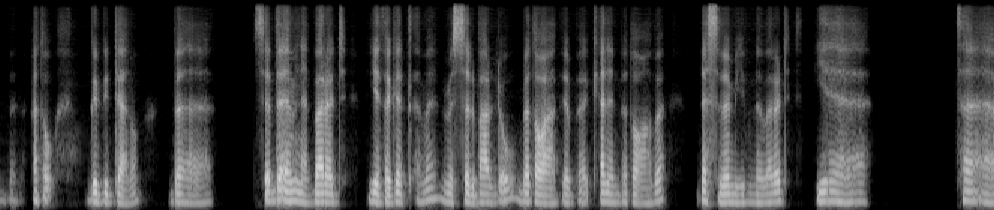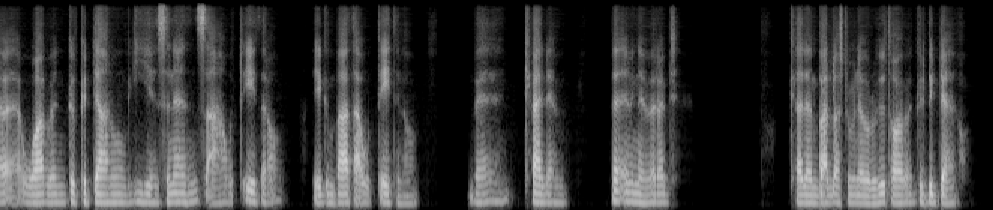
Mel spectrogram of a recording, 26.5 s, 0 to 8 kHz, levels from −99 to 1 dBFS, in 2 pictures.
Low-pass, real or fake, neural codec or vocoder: 7.2 kHz; fake; codec, 16 kHz, 0.3 kbps, FocalCodec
